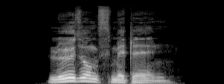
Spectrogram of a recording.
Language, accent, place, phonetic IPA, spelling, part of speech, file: German, Germany, Berlin, [ˈløːzʊŋsˌmɪtl̩n], Lösungsmitteln, noun, De-Lösungsmitteln.ogg
- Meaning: dative plural of Lösungsmittel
